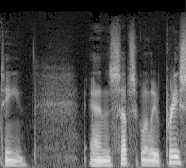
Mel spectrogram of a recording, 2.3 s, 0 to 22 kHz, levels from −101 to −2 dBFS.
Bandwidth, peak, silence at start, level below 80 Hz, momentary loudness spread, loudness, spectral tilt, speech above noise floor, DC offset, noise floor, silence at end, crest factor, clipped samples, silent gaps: 12.5 kHz; -2 dBFS; 0 s; -42 dBFS; 8 LU; -21 LUFS; -5.5 dB/octave; 26 dB; under 0.1%; -45 dBFS; 0 s; 18 dB; under 0.1%; none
